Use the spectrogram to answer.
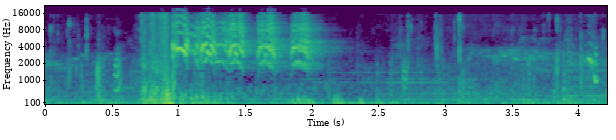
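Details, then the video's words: Rose-ringed parakeets, Indian green parrots, sitting together in a tree in India; a loud burst of harsh, grating squawks lasting over a second, then quieter scattered chatter with faint clicking and rustling in the background. "Green Parrots Natural Sound | Rose Ringed Parakeet"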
